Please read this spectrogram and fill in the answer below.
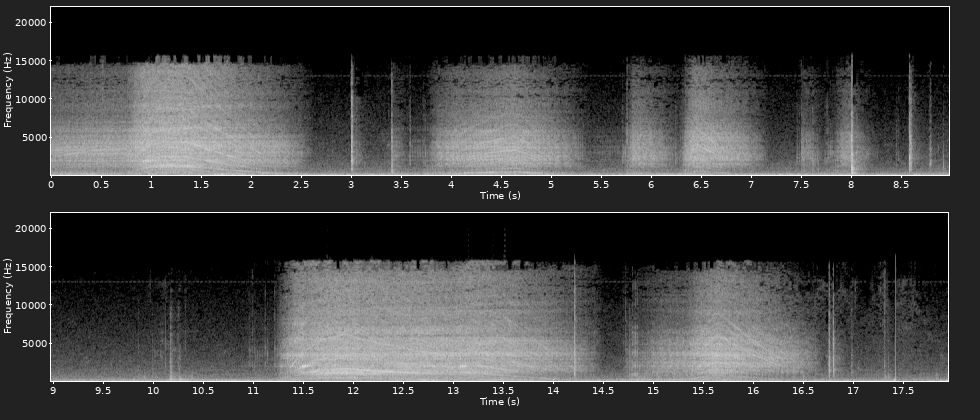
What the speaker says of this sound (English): you're just going to drill into the bumper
